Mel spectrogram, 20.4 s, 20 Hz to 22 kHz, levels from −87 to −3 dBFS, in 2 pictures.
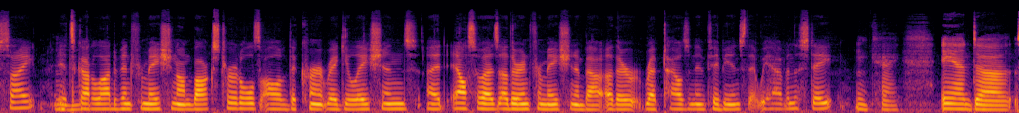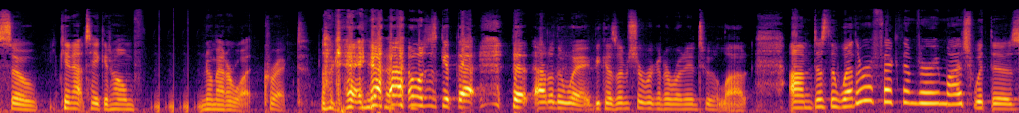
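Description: At 11.78 s the CD sticks on one turn until 12.21 s: a 144 ms loop repeats three times, each jump muted briefly, giving that quick, even skipping stutter.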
